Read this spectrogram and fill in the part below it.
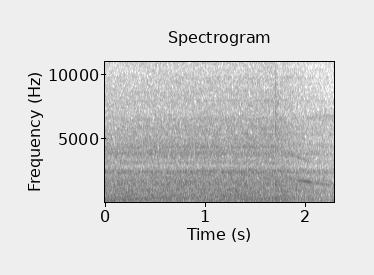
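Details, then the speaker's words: Electric Cleaner Company K-9 pet force dryer, rear motor run during initial diagnostics: steady, airy blower rush, then wind-down with only a slight growl from the carbon brushes. Normal motor run and wind-down. "And we're going to listen to it as it winds down. And we can hear just a little growliness out of that, but nothing terrible. Fairly normal carbon brush noise as it slows down."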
